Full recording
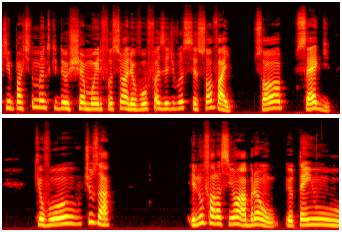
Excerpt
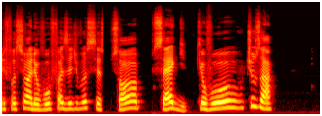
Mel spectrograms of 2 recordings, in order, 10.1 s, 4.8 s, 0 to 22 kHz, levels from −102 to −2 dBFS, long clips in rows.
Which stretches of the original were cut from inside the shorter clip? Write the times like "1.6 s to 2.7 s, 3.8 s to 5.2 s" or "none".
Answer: 2.9 s to 3.6 s, 5.0 s to 5.5 s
